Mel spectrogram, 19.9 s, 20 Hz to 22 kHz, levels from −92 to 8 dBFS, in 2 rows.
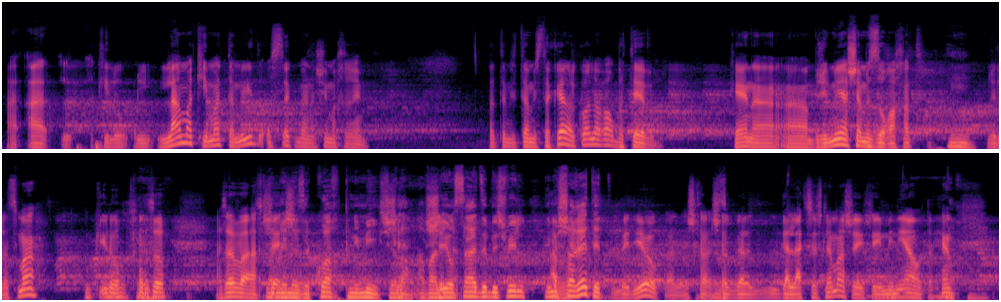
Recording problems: echo of what is said; noticeable; throughout; 340 ms later, 15 dB below the speech

